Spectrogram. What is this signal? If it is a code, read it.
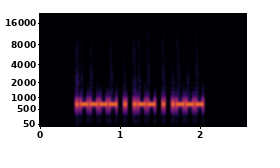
Morse code, heard as a keyed tone, about 40 wpm, 700 Hz. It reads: 1EWEJ
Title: Five Challenging Letter-Number Combinations 40wpm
